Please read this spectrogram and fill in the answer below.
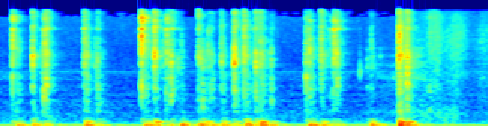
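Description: Typing on a computer keyboard: irregular runs of key clicks with short pauses between them, and one sharper key strike late on.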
